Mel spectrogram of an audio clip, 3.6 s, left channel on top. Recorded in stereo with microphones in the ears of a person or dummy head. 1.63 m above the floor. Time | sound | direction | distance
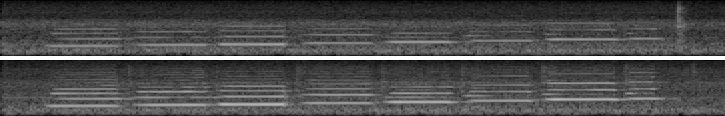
0.2 | a flute | 65° right (ahead or behind) | ?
